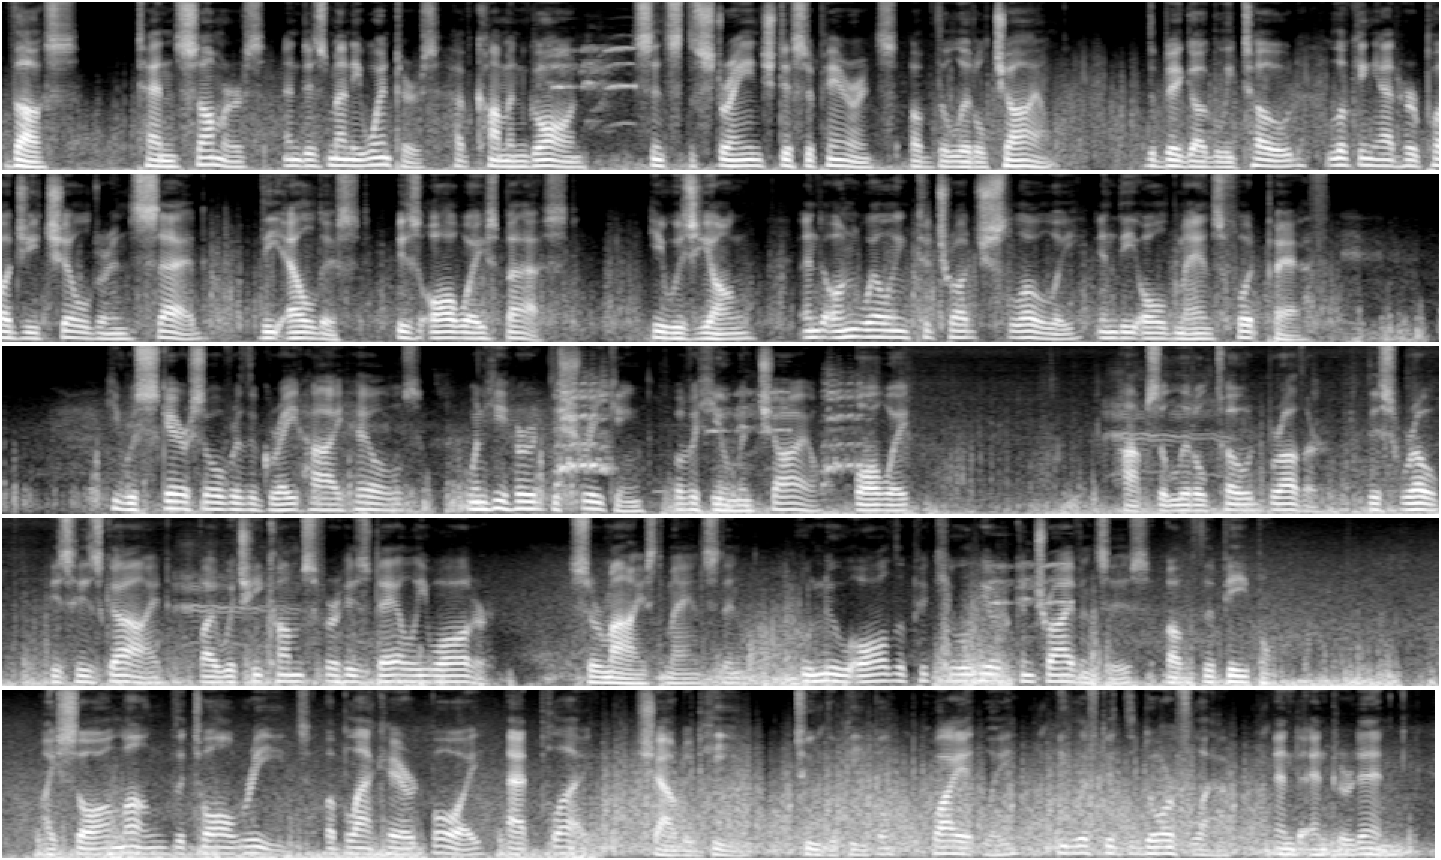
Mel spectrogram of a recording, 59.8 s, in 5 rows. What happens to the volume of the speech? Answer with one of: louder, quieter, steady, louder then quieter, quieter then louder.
steady.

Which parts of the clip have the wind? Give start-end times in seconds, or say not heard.
0.0-59.7.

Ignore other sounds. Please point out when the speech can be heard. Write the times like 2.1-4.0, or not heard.
0.0-8.9, 9.5-16.7, 17.4-23.1, 24.9-31.5, 33.2-46.5, 48.2-59.5.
